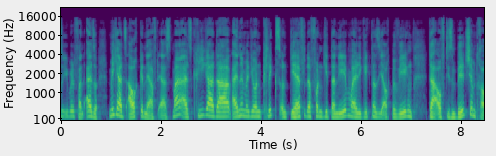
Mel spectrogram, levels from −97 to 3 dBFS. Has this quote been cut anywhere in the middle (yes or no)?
yes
